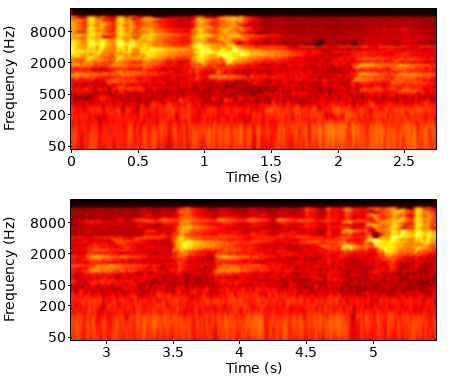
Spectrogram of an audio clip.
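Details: Magpie-robin master song played to get other magpie-robins singing: loud metallic rattled chips at start and end, with softer stacked twittering phrases between, against a quiet background.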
